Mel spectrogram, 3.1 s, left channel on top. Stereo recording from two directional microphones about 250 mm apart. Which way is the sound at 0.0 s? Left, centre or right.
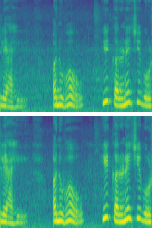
Right.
